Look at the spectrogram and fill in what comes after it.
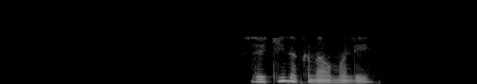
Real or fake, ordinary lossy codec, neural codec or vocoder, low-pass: real; MP3, 24 kbps; none; 3.6 kHz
